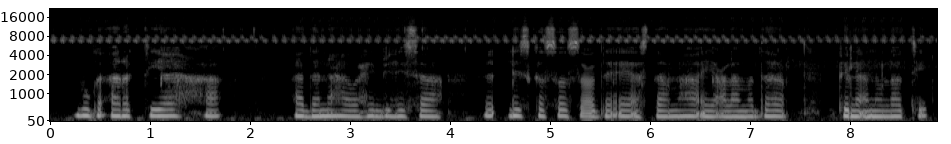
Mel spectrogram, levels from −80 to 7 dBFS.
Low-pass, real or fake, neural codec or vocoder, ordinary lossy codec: 19.8 kHz; fake; vocoder, 44.1 kHz, 128 mel bands every 256 samples, BigVGAN v2; none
